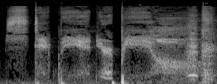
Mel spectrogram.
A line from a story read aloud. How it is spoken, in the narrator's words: whispered the topaz inside Dale's mind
